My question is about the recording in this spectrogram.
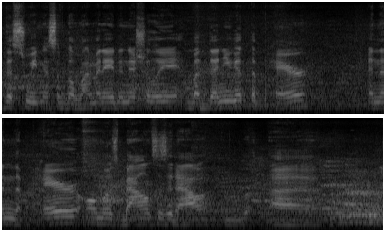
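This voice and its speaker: A man's voice: a little high, noisy background. A man giving a casual, informal food review in the manner of a vlogger, thinking his opinions through aloud. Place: outdoors at a theme park. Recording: outdoor vlog with clear music behind. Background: music and outdoor park sounds.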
